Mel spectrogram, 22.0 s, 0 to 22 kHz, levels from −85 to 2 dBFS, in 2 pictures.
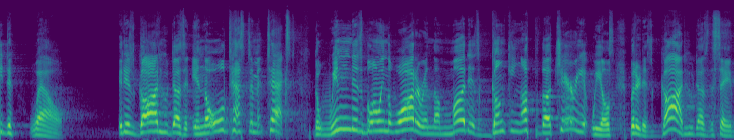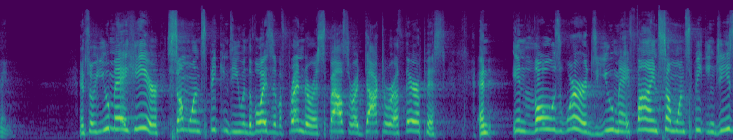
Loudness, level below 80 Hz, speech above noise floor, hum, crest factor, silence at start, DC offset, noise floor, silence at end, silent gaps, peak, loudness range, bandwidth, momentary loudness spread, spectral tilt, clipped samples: -21 LUFS; -66 dBFS; 48 dB; none; 18 dB; 0 s; under 0.1%; -69 dBFS; 0 s; none; -4 dBFS; 3 LU; 16.5 kHz; 10 LU; -4 dB/octave; under 0.1%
